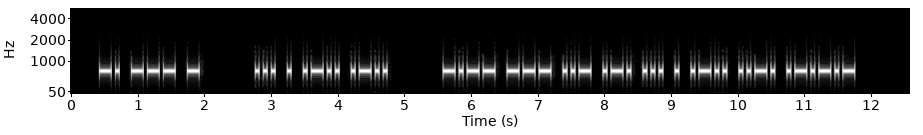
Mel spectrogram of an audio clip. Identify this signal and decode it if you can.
Morse code, heard as a keyed tone, about 20 wpm, 700 Hz. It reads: NOT SELL YOURSELF.
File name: CW / jodorowsky / 82 commandments 20-20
